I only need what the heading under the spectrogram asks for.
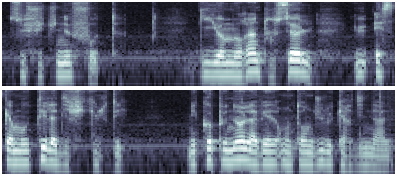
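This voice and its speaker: A man narrating a classic novel, reading in a measured, expressive way with careful pauses. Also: fairly high pitch. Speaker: audiobook narrator.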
